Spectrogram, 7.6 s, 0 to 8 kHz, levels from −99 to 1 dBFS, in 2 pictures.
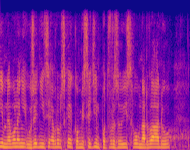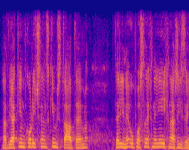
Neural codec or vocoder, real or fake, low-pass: codec, 16 kHz, 4.8 kbps, FACodec; fake; 7.2 kHz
